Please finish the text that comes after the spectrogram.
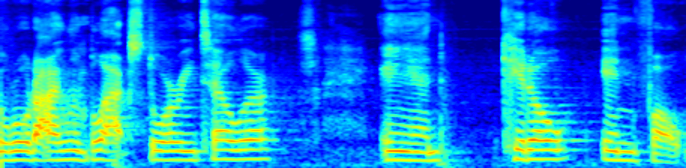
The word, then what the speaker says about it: Kidoinfo: Island Black Storyteller, and Kiddo Info. Spell it again for us. KIDOINFO. So it's exactly Kiddo Info. Kiddo Info. Just one D. That's One where D. people mess it up. People put two Ds.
